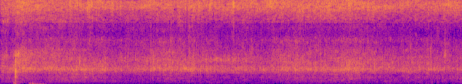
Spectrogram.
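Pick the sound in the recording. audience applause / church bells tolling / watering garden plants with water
watering garden plants with water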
